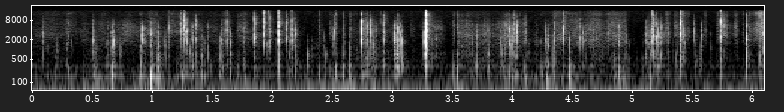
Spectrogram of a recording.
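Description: A full, soft plastic wet wipes pack is held in the hands while long nails scratch across it and the hands squeeze and crinkle the plastic. The result is a quiet, bright stream of sharp crinkles, crunches and scratchy ticks in quick, irregular bursts, with little low end and almost no ring after each sound.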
